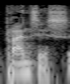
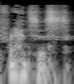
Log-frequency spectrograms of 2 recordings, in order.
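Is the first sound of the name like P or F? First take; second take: P; F. First: The name begins with a P sound. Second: The name begins with an F sound.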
